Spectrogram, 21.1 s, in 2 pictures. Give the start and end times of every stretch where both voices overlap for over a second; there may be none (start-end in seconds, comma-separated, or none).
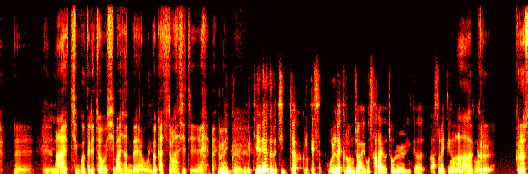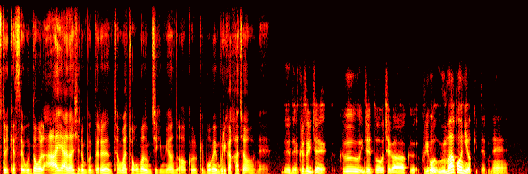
none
